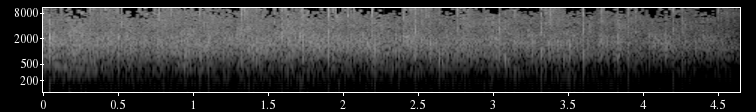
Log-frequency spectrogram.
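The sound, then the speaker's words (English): An audience applauds the police officers and sheriff's deputies in attendance, with dense, steady clapping that holds for several seconds and then tapers off at the end. “By the way, we have wonderful policemen and sheriff's deputies in our audience. We have a number of them. Let's have a hand for all of them. They are wonderful people.”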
